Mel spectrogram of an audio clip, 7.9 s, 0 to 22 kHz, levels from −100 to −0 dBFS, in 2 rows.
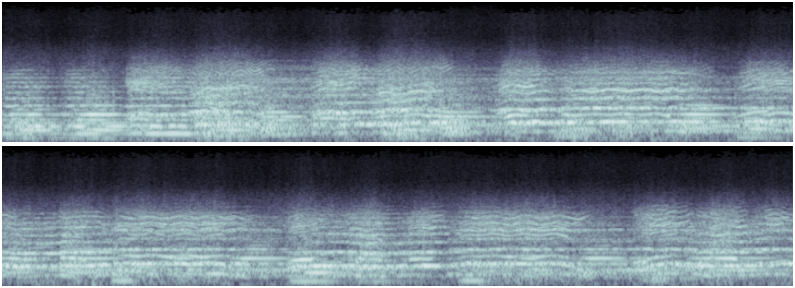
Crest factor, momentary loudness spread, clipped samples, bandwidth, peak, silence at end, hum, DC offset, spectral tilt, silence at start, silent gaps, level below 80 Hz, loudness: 12 dB; 4 LU; under 0.1%; 7 kHz; -4 dBFS; 0 s; none; under 0.1%; -6.5 dB/octave; 0 s; none; -46 dBFS; -14 LUFS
